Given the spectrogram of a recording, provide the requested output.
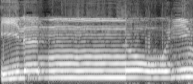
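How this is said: It keeps the final vowel and runs straight on. "അവിടെ വഖഫ് ചെയ്യുന്നില്ല എങ്കിൽ"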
